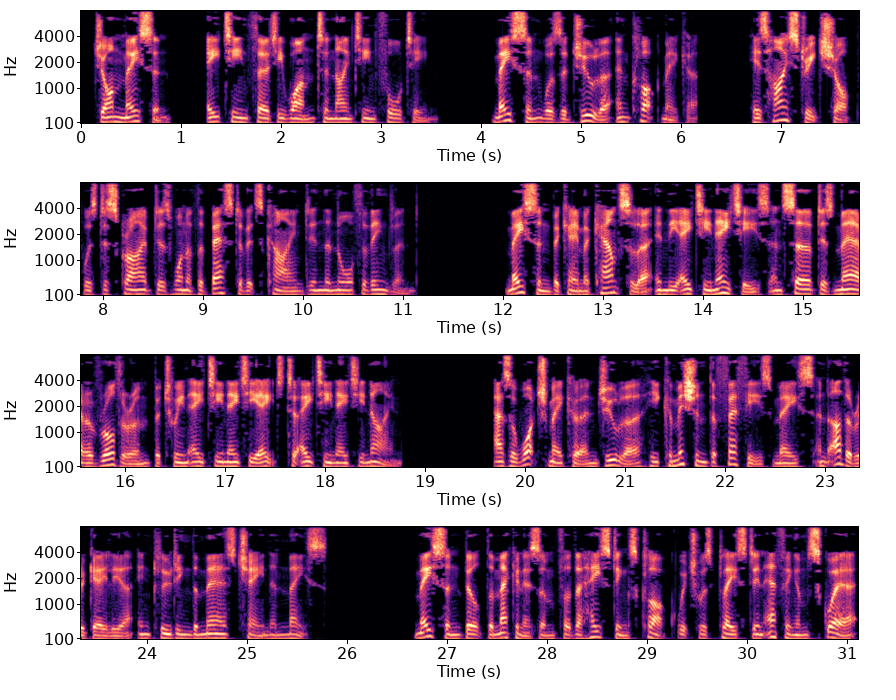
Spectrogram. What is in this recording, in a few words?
Male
